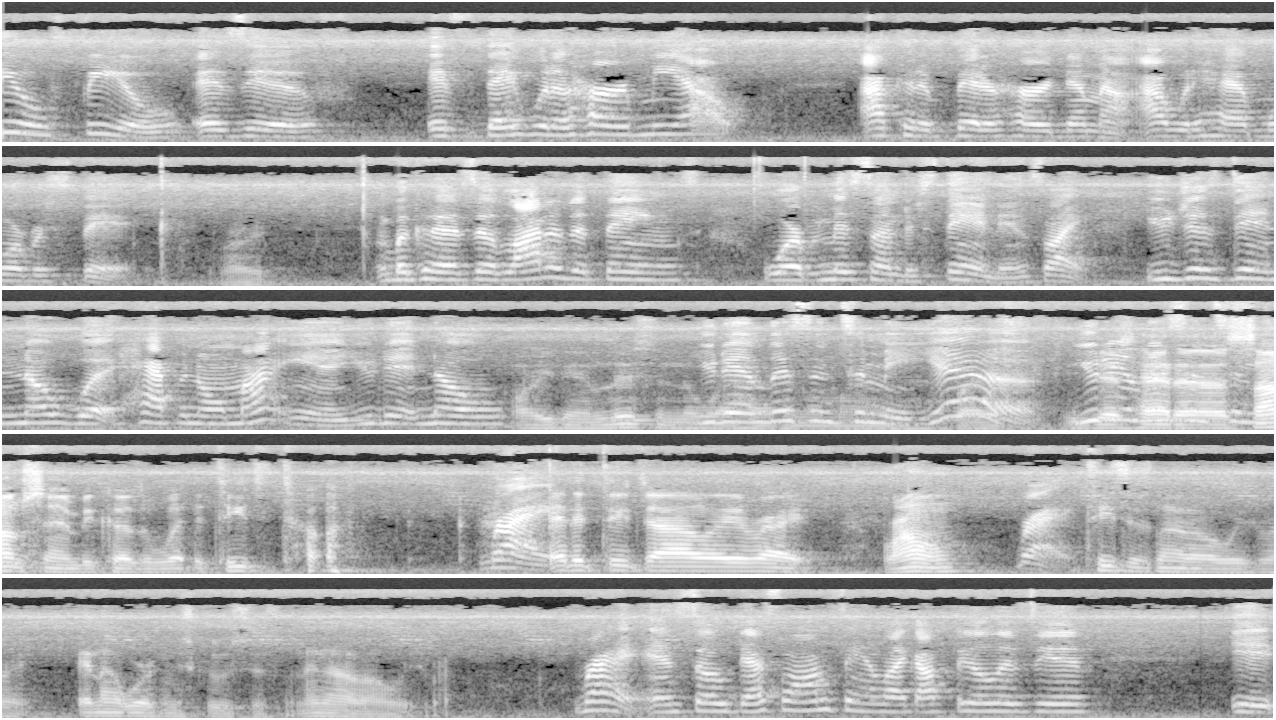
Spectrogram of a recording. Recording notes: Raw and organic. Recorded outside in nature. No fancy studio or stuffy convo over here.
